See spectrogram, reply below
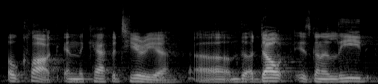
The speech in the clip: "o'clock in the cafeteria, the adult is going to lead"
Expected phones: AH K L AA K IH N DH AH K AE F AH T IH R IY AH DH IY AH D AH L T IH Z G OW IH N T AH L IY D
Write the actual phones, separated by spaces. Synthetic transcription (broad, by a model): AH K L AA K IH N DH AH K AE F AH T IH R IY AH DH IY AH D AH L T IH Z G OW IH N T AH L IY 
